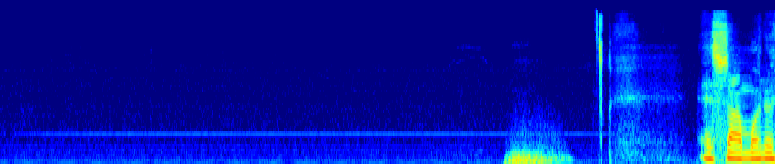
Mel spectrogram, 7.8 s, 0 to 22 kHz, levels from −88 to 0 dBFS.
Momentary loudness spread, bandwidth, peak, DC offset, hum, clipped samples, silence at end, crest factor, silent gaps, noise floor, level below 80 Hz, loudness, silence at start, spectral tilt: 29 LU; 16.5 kHz; -10 dBFS; under 0.1%; 60 Hz at -70 dBFS; under 0.1%; 0 s; 22 dB; none; -67 dBFS; -56 dBFS; -27 LUFS; 5.05 s; -5 dB/octave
